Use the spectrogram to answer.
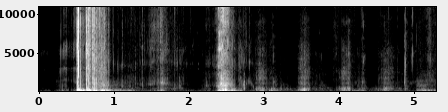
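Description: Freeze-dried gummy bears crunched between the teeth: two loud, brittle bites followed by softer crackly chewing in a few scattered bursts, alone without talk.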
